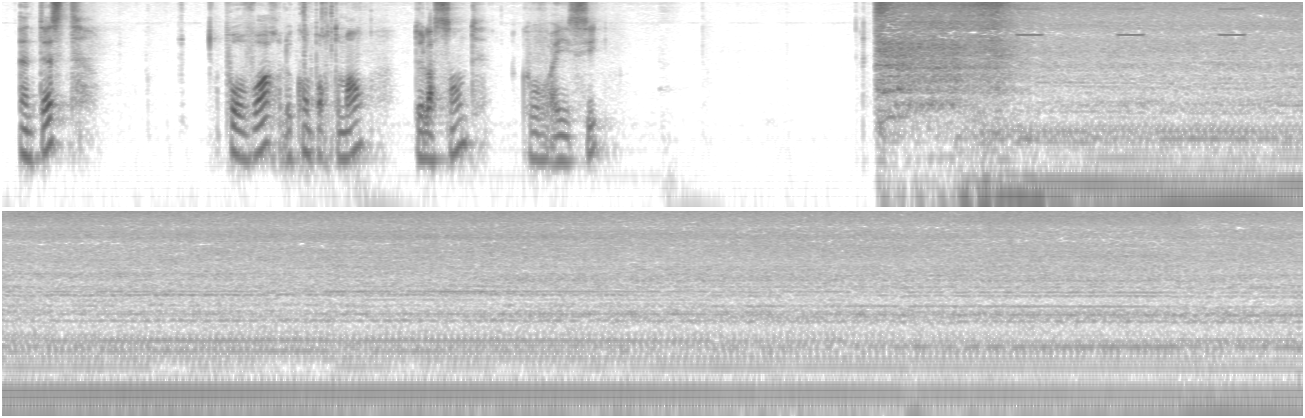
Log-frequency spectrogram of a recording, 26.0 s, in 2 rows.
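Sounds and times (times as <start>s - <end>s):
car engine starting and idling: 8.8s - 26.0s.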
